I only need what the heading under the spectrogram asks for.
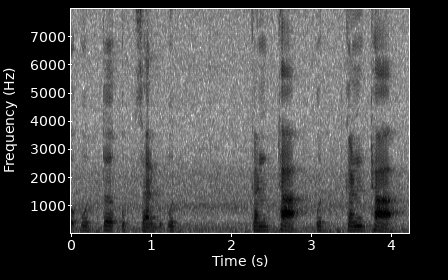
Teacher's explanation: तो अब बोलोगे आप कहोगे कि फिर इसको बोलेंगे कैसे, तो ऊ बोला, लेकिन त बोलने से हमें रुकना पड़ेगा। जहाँ पर त शब्द बोलते हुए जीभ लगती है, बस वहीं पर जीभ लगाते ही रुक जाना है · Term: आधा त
